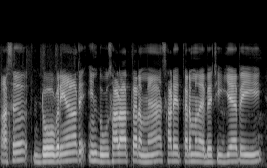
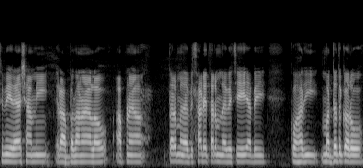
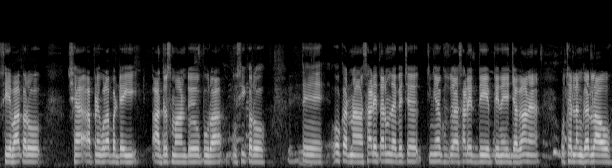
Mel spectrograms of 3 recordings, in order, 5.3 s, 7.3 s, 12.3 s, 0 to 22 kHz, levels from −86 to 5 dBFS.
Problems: none marked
